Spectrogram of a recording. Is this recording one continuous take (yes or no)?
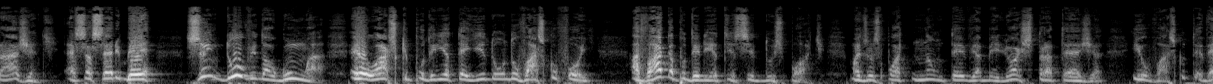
yes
